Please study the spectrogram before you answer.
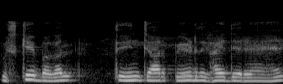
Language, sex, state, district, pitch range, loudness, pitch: Hindi, male, Uttar Pradesh, Varanasi, 175-185 Hz, -25 LUFS, 180 Hz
